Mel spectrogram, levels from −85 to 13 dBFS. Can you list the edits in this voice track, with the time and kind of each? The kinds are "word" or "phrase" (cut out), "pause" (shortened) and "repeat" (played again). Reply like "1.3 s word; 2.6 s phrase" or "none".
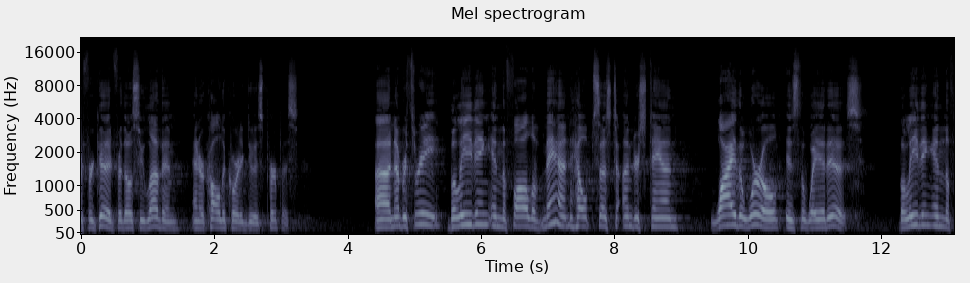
5.4 s pause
